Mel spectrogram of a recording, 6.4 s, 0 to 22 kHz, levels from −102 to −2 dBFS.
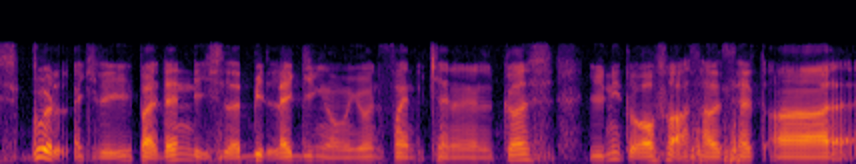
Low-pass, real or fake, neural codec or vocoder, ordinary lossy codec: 7.2 kHz; real; none; Opus, 16 kbps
